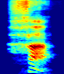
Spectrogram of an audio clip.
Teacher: en quechua la H suena como la j y no es eh Como en el Castellano muda Entonces se pronuncia Ja la i es libre i c la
